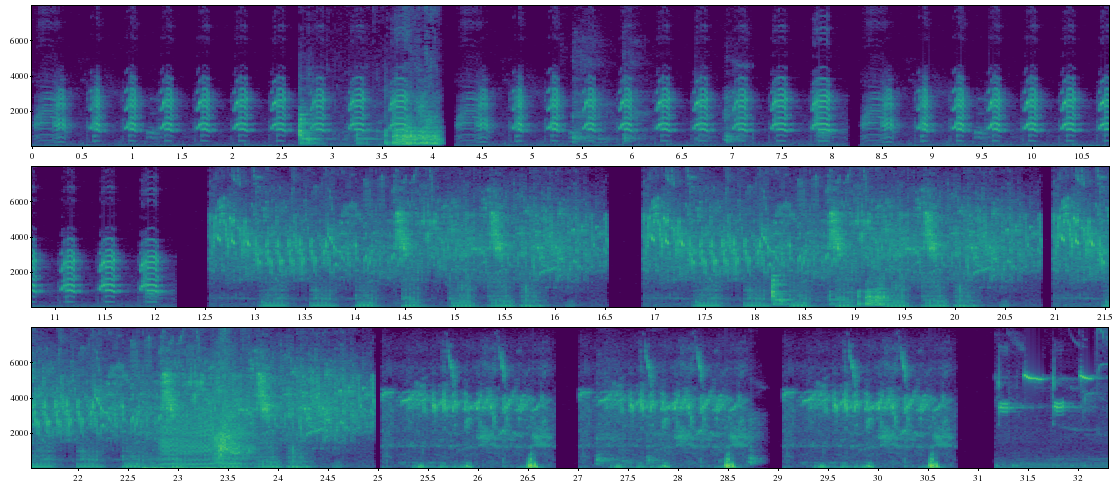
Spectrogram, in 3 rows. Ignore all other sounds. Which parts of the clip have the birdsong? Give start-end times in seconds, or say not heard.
0.0-32.2.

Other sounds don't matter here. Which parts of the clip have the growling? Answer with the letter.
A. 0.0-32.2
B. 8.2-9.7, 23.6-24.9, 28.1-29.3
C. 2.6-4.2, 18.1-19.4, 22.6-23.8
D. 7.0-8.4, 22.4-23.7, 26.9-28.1
C.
